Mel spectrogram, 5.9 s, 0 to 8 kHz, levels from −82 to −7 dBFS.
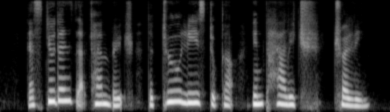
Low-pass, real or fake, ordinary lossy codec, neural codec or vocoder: none; fake; none; codec, 16 kHz, 1 kbps, FunCodec, trained on Chinese and English, 50 frames a second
